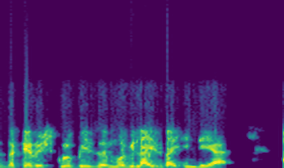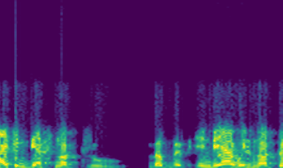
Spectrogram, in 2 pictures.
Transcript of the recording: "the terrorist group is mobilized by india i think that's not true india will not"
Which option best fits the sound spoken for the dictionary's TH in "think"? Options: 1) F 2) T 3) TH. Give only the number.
2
